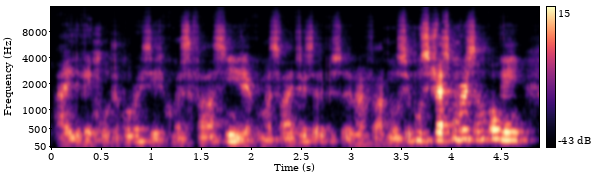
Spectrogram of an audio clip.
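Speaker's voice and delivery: ordinary talk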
